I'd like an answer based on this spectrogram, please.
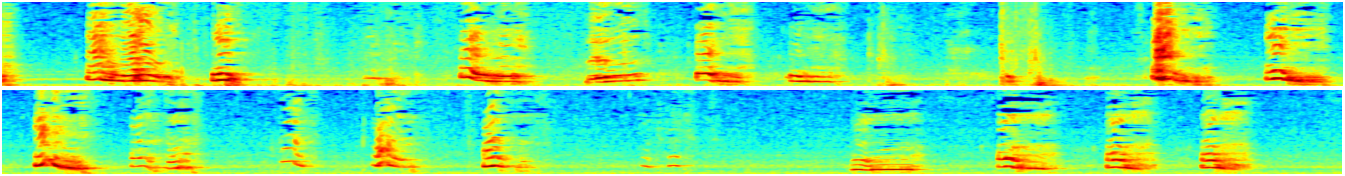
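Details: Pug, described as angry, straining to reach a bottle: a rapid irregular string of short nasal whimpers and yips, some rising and falling, bunched in bursts with a short pause midway, over a faint steady hum.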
